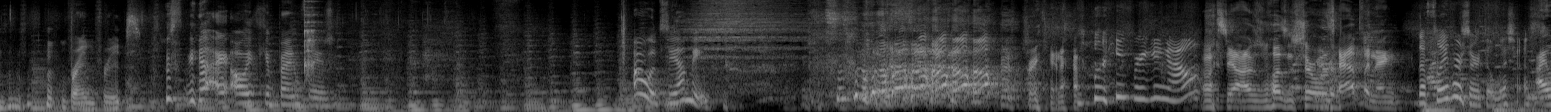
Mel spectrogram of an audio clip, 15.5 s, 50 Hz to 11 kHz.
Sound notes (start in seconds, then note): 4.1 dramatic music; 8.0 chuckling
